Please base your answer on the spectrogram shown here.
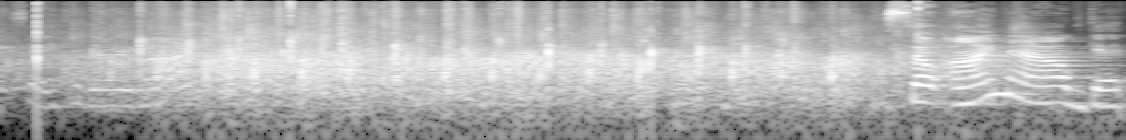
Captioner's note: applause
